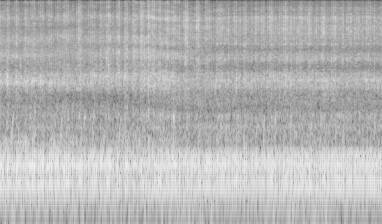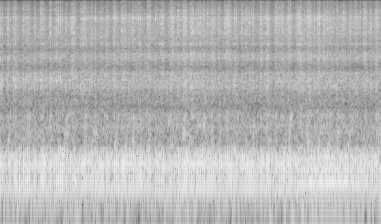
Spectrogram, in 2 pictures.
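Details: Boat outboard motor holding a constant speed after cleaning the fuel pump and flipping its reed petals, with the carburetor re-tuned; low even drone, no sneezing or dropouts, normal running.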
